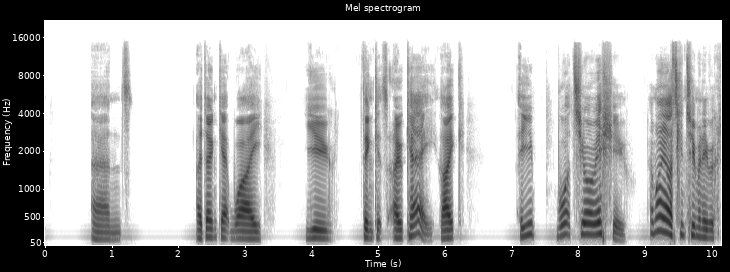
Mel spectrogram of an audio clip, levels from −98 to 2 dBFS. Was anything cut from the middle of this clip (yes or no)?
no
